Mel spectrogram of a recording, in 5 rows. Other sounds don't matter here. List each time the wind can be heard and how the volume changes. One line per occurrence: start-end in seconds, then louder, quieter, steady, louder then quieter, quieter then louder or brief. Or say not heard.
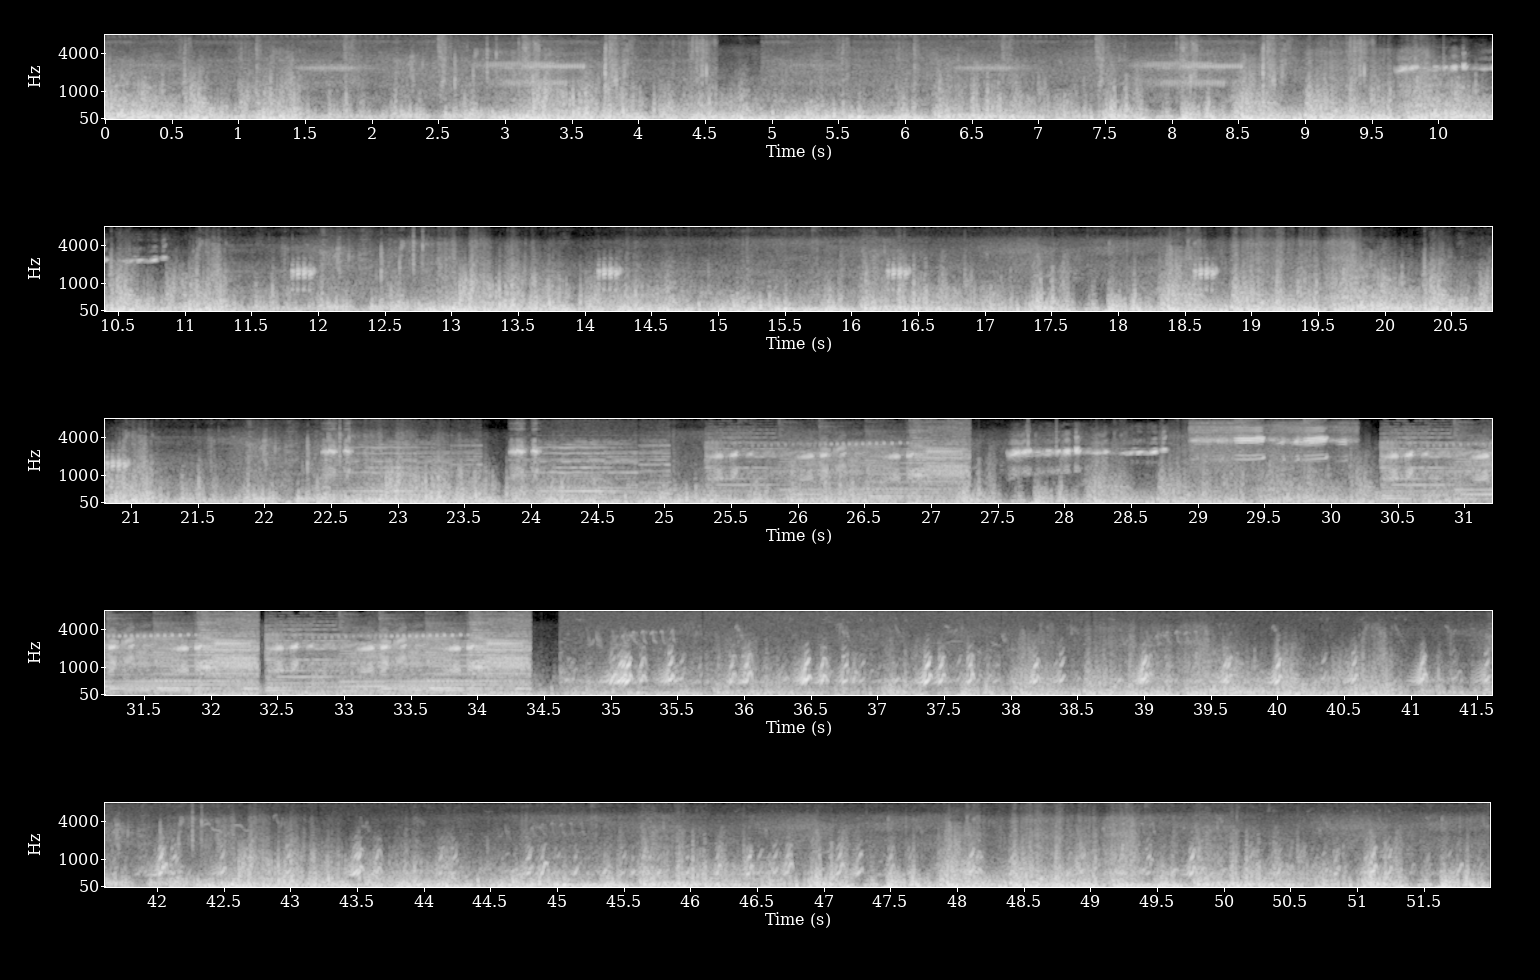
0.0-51.9 quieter then louder.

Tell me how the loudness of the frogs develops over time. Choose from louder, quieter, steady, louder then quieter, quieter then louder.
louder then quieter.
